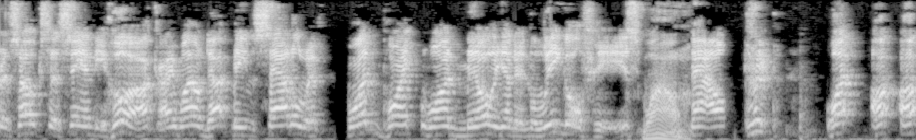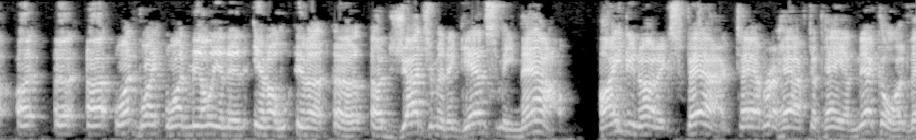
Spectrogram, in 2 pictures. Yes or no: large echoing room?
no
